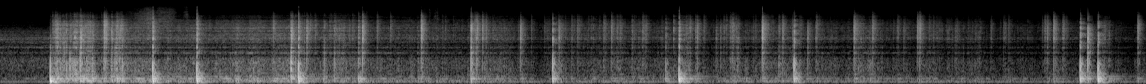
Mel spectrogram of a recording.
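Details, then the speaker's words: Hammarlund HQ-140-X tube receiver switched from AVC to manual with a signal generator carrier: irregular crackles and pops like sizzling bacon over a low hum, easing when sensitivity is turned down. Crackling noise in receiver audio. "that sounds like sizzling bacon so if I turn the sensitivity down just a little bit you can see it kind of goes away"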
